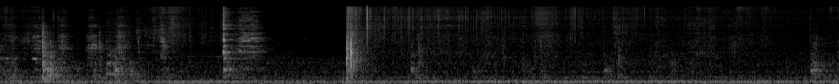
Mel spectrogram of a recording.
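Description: A besan chilla (chickpea-flour pancake) sizzling in oil on a flat tawa over a high gas flame, as a metal spatula presses and scrapes it against the pan. A few clacks of the spatula on the pan, the sharpest about three and a half seconds in.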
